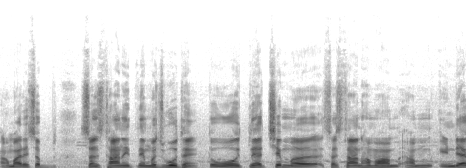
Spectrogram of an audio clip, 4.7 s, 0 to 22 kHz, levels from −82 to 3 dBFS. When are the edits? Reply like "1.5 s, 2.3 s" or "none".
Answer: 2.0 s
